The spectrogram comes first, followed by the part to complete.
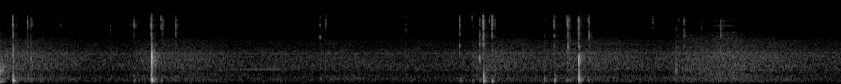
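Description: Computer keyboard keystrokes entering terminal commands. There is a single sharp key press about a second and a half in, then a few short runs of quick taps in the second half.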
